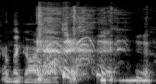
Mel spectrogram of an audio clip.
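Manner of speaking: usual speaking voice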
